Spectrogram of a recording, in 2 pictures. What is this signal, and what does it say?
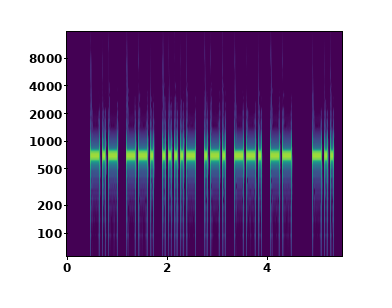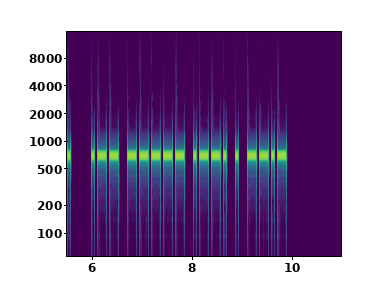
Morse code, heard as a keyed tone, about 20 wpm, 700 Hz. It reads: KG4RGM DE W0PEQ
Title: USA Callsign DE Callsign 20wpm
